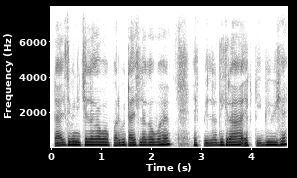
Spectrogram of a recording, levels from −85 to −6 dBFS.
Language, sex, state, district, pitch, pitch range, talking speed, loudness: Hindi, male, Jharkhand, Ranchi, 155 Hz, 145-165 Hz, 265 wpm, -13 LUFS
